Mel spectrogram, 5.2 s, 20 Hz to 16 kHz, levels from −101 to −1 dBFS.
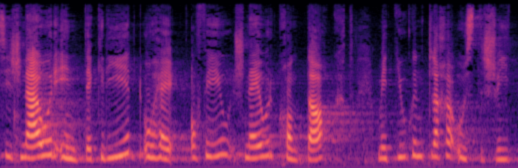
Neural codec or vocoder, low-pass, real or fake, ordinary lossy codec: none; 14.4 kHz; real; none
